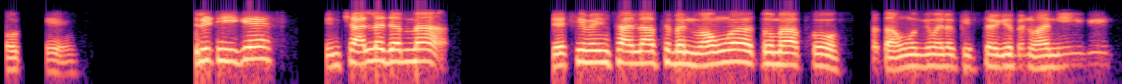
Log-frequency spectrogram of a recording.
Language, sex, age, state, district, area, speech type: Urdu, male, 18-30, Uttar Pradesh, Rampur, urban, conversation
